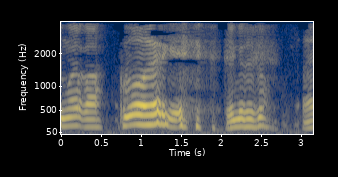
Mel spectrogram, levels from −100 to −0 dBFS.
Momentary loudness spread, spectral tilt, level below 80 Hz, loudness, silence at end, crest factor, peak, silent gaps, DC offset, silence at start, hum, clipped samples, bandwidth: 21 LU; -11 dB/octave; -64 dBFS; -23 LUFS; 0 s; 16 dB; -8 dBFS; none; under 0.1%; 0 s; none; under 0.1%; 4 kHz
